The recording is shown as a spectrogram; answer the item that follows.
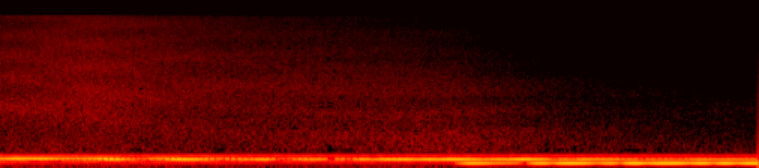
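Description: Meditation background music of sustained low drone tones, held steady, with a further low tone joining about six seconds in.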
